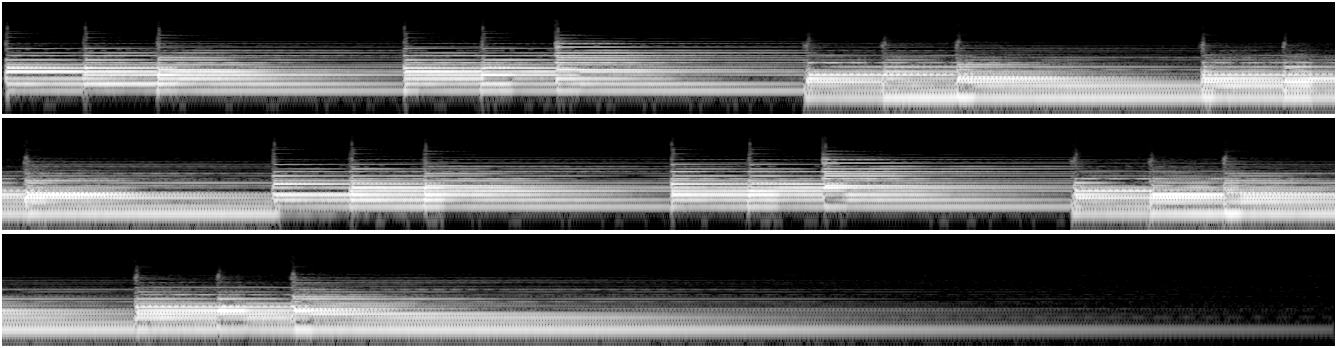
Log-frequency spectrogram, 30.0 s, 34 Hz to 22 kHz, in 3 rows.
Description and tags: Lofi Downtempo Keyboard / Rhodes Loop Created with Korg M3
80 BPM
Key of C Major
Portland, Oregon
May 2020
80BPM, digital, keyboard, korg, loop, rhodes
